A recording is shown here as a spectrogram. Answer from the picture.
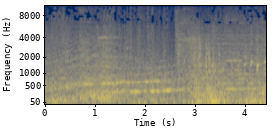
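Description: Film soundtrack: dramatic music over the heavy low rumble of a giant wheeled mobile town's huge wheels rolling over the ground, the rumble heaviest about three seconds in.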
